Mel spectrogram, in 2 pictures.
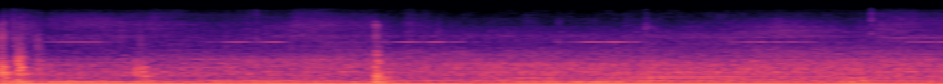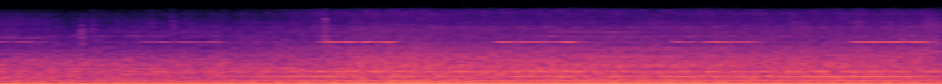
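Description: A heavy goods truck turns around with its reversing alarm sounding a steady string of evenly spaced beeps over a loud diesel engine drone, with a brief hiss of air brakes.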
